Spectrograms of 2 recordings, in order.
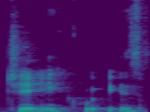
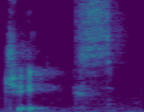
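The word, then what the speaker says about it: Jacques: the time and then i now thought i remembered him saying jaquez but apparently he says it jake's whatever redwall which i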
